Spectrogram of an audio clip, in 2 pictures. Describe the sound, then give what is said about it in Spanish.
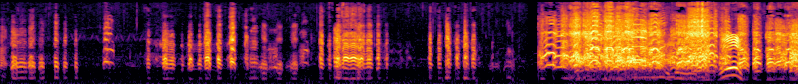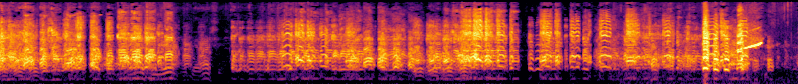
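Geese that are pairing up and biting one another honking in a noisy, overlapping chorus, starting with scattered short calls, then swelling into a dense, loud clamor of harsh nasal honks that fades briefly and surges again. “Ahora se andan haciendo pareja. Se pegan unos mordiscos, se muerden, tienen unos dientes que no ve.”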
